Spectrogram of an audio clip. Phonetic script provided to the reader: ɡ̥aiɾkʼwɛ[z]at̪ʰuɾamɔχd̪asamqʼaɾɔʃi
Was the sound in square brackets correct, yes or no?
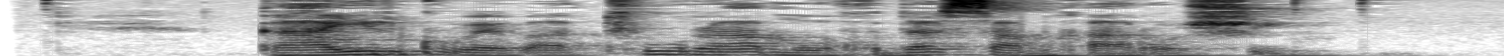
no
